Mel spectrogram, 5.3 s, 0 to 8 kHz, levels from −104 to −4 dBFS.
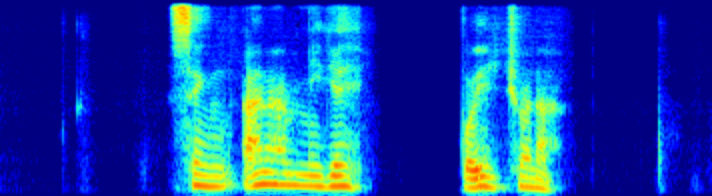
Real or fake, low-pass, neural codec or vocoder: fake; 7.2 kHz; codec, 16 kHz, 0.8 kbps, ZipCodec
